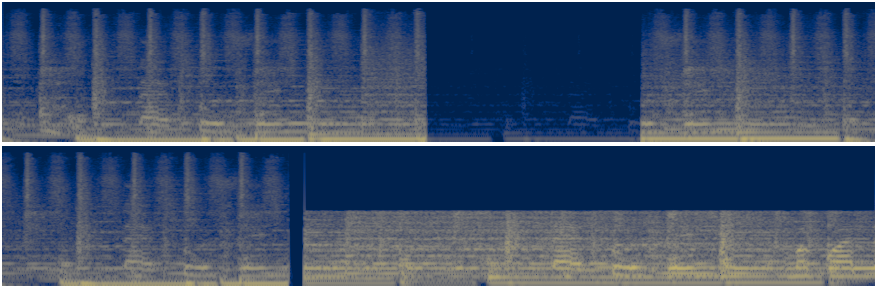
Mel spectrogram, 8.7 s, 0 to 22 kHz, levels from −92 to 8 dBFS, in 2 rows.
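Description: An audio dropout to a faint residue runs from 2.12 to 3.19 s. For about 1.07 s the sound collapses abruptly to a faint leak roughly 35 dB below its normal level, likely from the signal being lost while the path stayed live. On a waveform it appears as a sudden near-flat stretch, and on a spectrogram as a pale band with hard edges on both sides. At 5.80 s an 80 ms silence is followed by a dull, narrower sound through to the end, with nothing above 3.8 kHz, a level shift of around 5 dB and a new noise floor about 45 dB down. This is likely an input switched to a poorer device. A spectrogram would show the upper band cut off sharply from that point, and the waveform a short gap and a change in amplitude.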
